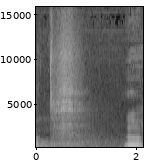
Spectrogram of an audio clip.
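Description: A lecturer's short in-breath picked up by his podium microphone in a pause between phrases, followed by a moment of room tone before his speech resumes near the end.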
